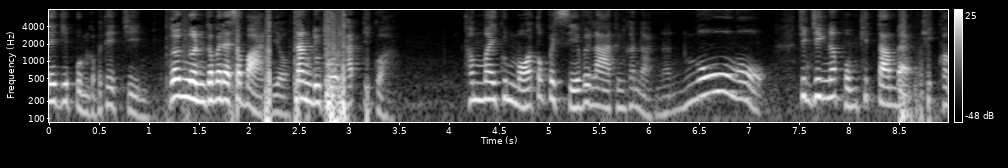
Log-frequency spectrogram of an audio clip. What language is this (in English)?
Thai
